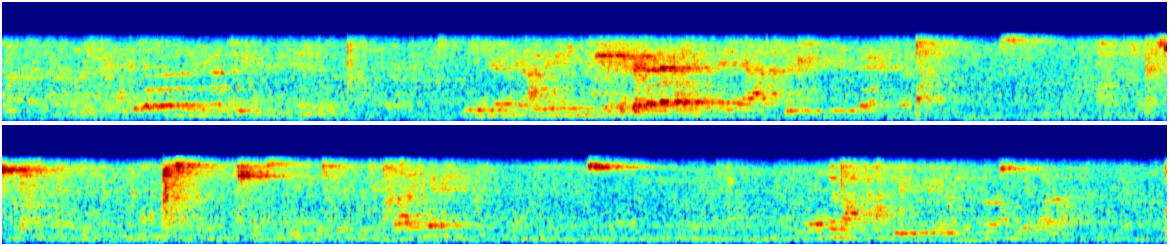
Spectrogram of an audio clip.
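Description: Young people talk at a distance in a large echoing hall.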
